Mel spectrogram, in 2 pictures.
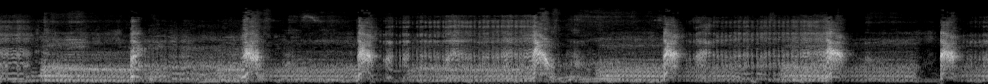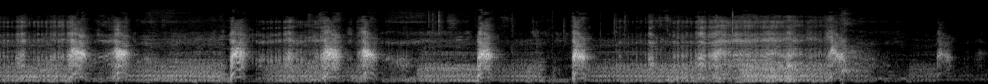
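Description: Small dog howling in long drawn-out notes, broken by short sharp barks about once a second, trailing off near the end.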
